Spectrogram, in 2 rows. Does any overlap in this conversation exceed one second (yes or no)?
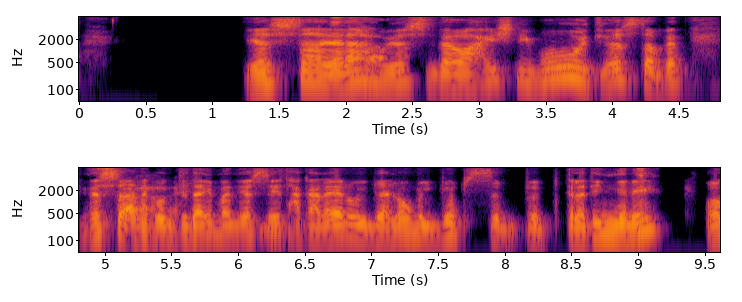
yes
